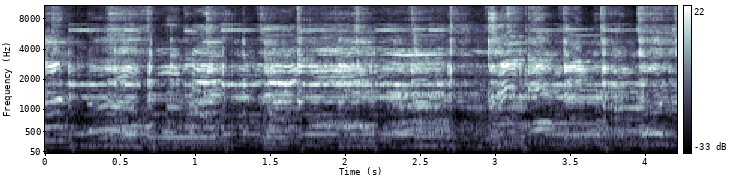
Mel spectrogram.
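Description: Live gospel band playing worship music: a drum kit keeps a quick steady beat, about four strokes a second, under electric guitars and keyboard, with a singer's voice carrying a wavering melody.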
